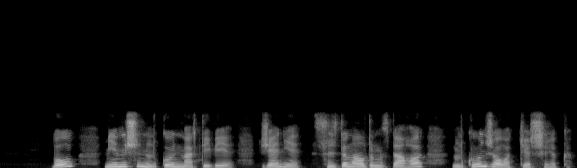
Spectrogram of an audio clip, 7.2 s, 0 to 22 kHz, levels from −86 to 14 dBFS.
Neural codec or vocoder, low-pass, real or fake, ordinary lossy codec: autoencoder, 22.05 kHz, a latent of 192 numbers a frame, VITS, trained on one speaker; 7.2 kHz; fake; none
